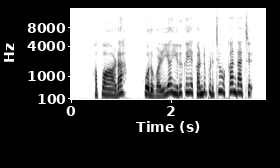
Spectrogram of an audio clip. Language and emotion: Tamil, happy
